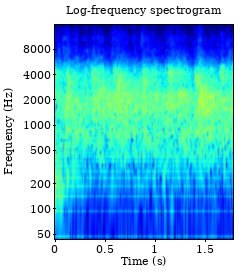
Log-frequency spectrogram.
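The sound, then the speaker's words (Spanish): A crowd breaks into steady, dense applause, many hands clapping together in a continuous wash of sound that holds at an even level for about two seconds, with no one speaking. “Vamos, dale un aplauso fuerte.”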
